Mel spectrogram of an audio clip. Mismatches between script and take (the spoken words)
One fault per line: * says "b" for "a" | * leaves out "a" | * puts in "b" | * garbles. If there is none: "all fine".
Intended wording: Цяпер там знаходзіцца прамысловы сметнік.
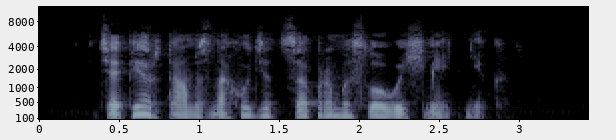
all fine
